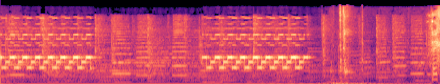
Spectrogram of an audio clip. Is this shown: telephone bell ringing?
yes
